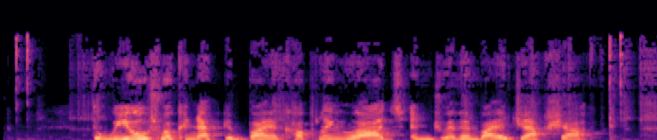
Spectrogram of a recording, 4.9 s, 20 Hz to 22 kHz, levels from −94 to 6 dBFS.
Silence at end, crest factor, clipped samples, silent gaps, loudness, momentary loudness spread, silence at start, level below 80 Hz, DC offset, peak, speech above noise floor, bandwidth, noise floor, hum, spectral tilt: 0.5 s; 16 dB; under 0.1%; none; -16 LUFS; 10 LU; 0.7 s; -70 dBFS; under 0.1%; -2 dBFS; 28 dB; 16.5 kHz; -44 dBFS; none; -4.5 dB/octave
